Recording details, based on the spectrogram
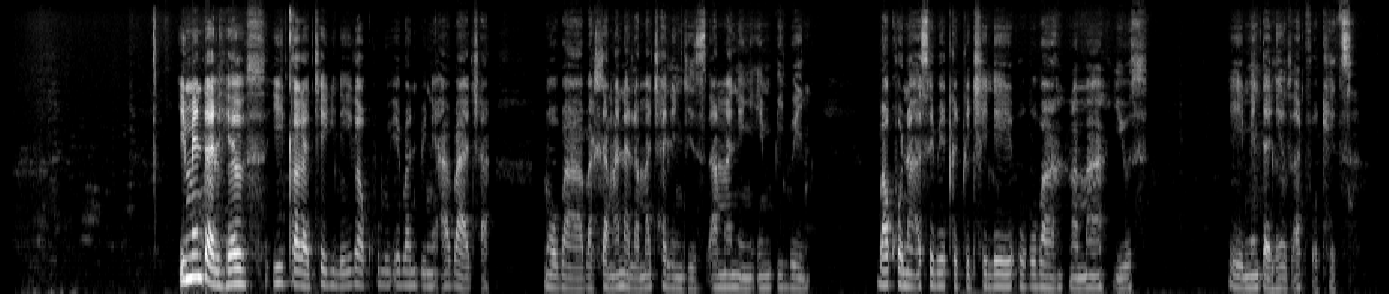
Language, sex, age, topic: North Ndebele, female, 36-49, health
